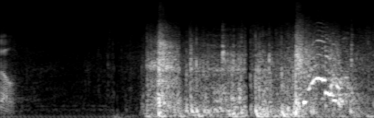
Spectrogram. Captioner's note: elbow thuds; fist thuds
